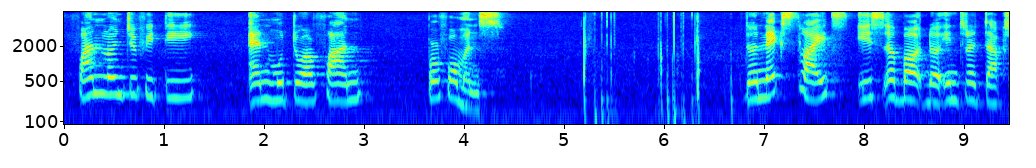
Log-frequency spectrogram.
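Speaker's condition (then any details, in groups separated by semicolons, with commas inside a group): No condition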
